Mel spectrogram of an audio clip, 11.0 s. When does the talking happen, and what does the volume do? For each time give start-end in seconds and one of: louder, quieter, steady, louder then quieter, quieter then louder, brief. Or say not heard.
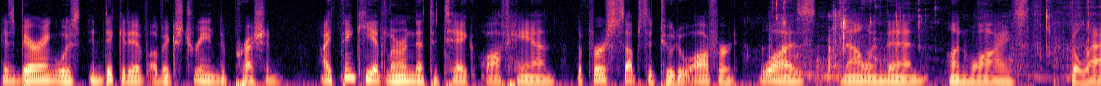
0.0-10.9 steady.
